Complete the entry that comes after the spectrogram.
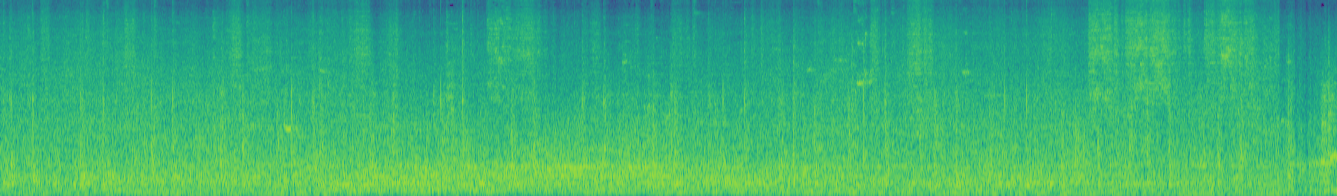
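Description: White Pass & Yukon Route narrow-gauge passenger train running up the mountain grade, heard from aboard: steady rumble and clickety-clack of wheels on the rails. A few short stretches of higher wheel hiss and squeal come through, about a third of the way in and again near the end.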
